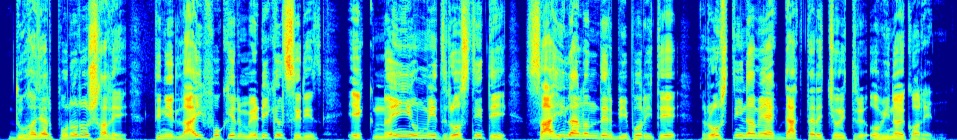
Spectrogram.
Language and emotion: Bengali, neutral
